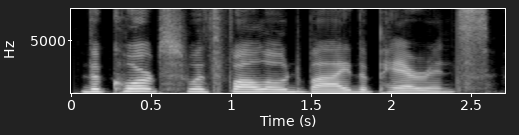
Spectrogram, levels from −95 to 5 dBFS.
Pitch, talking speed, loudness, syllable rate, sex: 205 Hz, 155 wpm, -16 LUFS, 4.4 syllables/s, female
